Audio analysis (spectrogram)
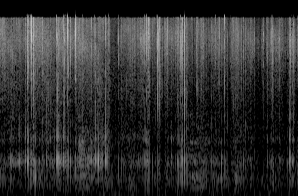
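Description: A metal pen scratches across the plastic sequins on a sequin-covered notebook, producing a dense, quiet run of crinkly, rasping scrapes. Bright ticks and clicks from the sequins sit over a thin mid-range rustle, with almost no low end.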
